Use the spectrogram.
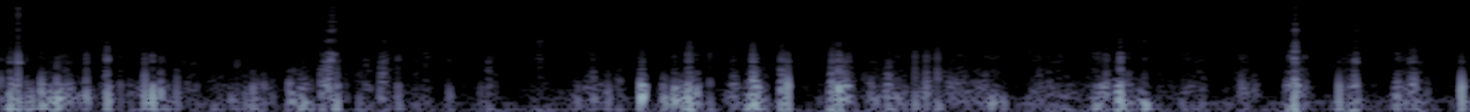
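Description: A thin, solid, square cork coaster is held edge-on between both hands while fingertips rub and scratch along its edge and surface. The result is a quiet, steady run of soft scratching with many short, dry taps, mostly low in tone and with no ringing after each touch.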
